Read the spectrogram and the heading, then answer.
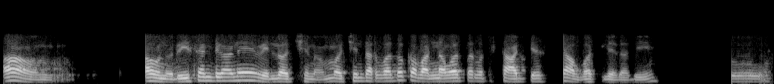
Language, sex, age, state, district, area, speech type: Telugu, male, 18-30, Telangana, Suryapet, urban, conversation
